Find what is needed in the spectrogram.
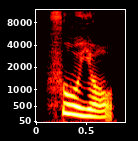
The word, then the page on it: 负有: fù yǒu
